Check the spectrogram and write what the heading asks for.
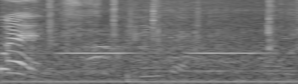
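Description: Electronic beeper sounding a single steady high beep about once a second, each beep lasting about half a second, over a steady low hum.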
